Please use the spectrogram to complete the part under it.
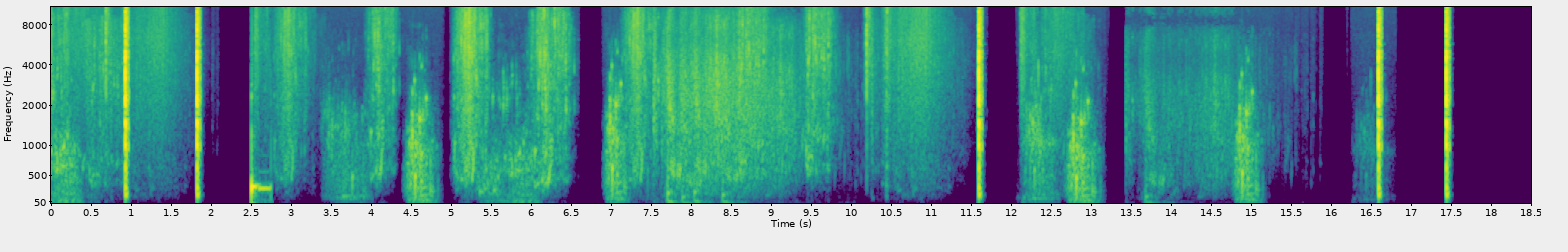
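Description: Short sharp clicks sound from a game menu.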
